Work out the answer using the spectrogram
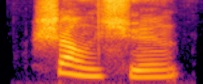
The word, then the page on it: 上旬: shàng xún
